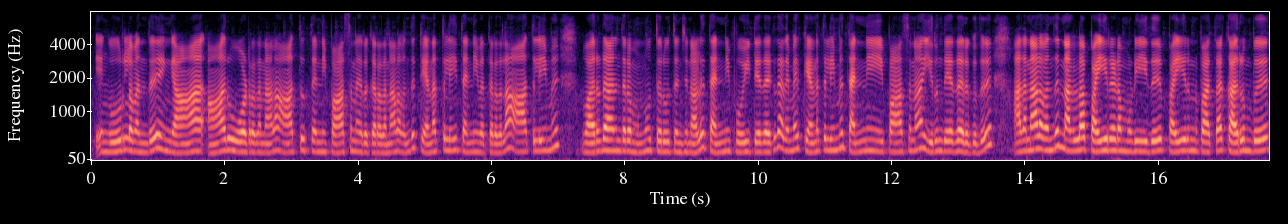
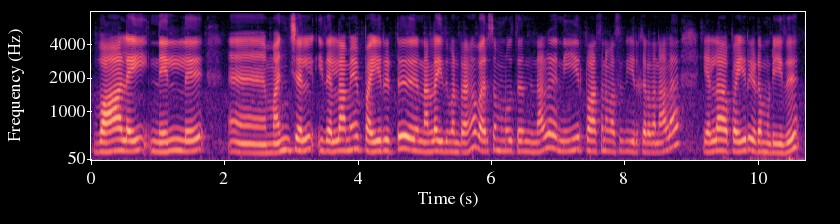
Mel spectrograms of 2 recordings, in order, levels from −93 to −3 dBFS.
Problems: none marked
